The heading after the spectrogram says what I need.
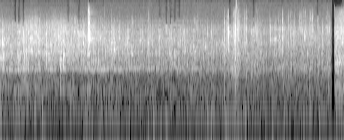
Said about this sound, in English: now we're just going to stir it around in the melted lard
